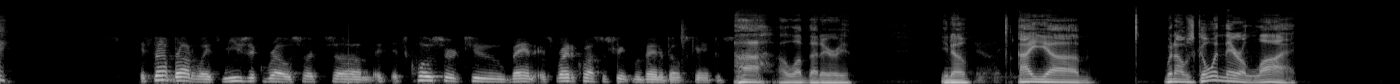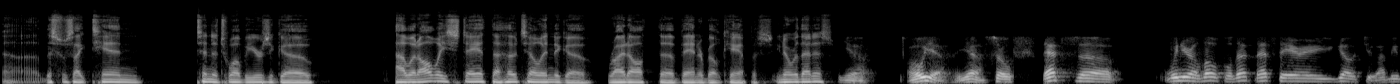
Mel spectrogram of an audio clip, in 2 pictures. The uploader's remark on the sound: joins the show on the Farm Bureau guest line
